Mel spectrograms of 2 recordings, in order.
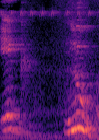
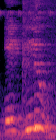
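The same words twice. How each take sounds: First: igloo said very slowly, each sound stretched; slow drawn-out word. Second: Said in the usual way. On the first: Shown as a demonstration. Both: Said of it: "इसके दो syllables हैं".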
